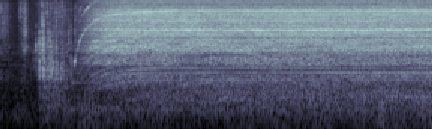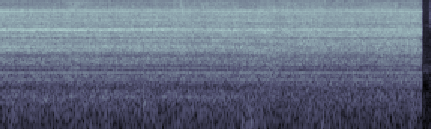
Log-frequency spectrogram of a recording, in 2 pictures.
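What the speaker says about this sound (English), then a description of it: "I'm going to go grab the vacuum real quick and suck all that out" A vacuum cleaner switches on after a second and roars with a loud, steady whine, sucking debris continuously until the end.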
